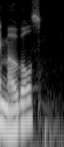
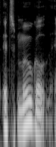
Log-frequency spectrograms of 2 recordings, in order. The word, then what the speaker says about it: Mughal: Are you trying to say moguls? – No, it's Mughal. M-U-G-H-A-L. – Oh. Yeah. – Hey, you bitch. – I thought you were just mispronouncing mogul.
